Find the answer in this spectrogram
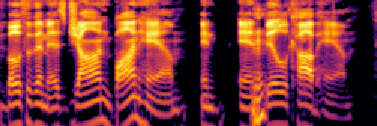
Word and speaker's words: Bonham: I mean people say it so fast that it's almost like B O N A without an H. Yeah. Yeah. Like Bonham.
